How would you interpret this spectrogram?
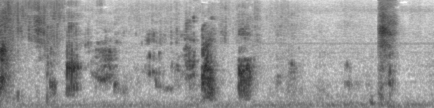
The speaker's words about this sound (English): Dogs are fighting.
